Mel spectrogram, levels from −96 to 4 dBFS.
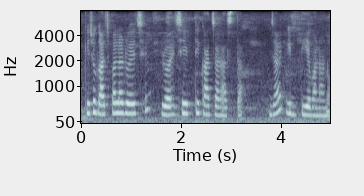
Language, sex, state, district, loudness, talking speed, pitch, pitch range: Bengali, female, Tripura, West Tripura, -16 LUFS, 130 wpm, 255 Hz, 230-275 Hz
